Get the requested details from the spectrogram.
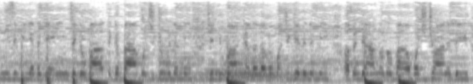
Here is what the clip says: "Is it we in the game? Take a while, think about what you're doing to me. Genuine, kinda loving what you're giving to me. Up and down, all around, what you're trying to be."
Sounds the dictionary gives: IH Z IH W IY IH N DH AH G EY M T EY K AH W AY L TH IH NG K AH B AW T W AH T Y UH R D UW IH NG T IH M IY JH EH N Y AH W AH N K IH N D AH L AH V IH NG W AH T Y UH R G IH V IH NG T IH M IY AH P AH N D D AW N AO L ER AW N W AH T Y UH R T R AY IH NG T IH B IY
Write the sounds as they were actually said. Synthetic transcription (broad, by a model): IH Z IH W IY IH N DH AH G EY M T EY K AH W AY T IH K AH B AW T W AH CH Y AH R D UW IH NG T IH M IY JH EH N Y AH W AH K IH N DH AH L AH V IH W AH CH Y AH R G IH V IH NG T IH M IY AH P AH N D D AW N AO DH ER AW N W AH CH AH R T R AY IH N T IH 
